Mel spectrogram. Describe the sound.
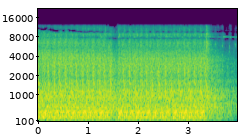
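Loud, continuous automatic gunfire rattles rapidly for several seconds after a reload command, then tapers off slightly at the end.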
